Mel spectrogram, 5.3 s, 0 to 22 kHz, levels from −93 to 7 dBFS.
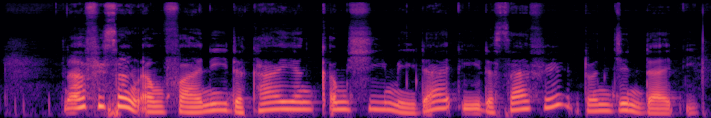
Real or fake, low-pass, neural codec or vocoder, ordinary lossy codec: real; 19.8 kHz; none; none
